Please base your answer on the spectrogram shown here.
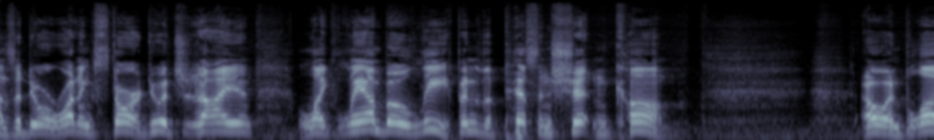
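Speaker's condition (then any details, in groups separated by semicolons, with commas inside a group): No condition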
